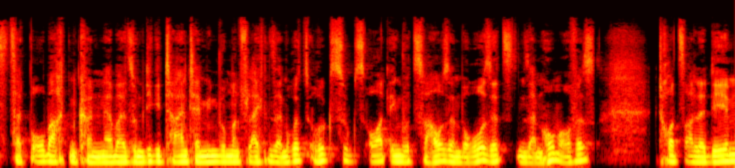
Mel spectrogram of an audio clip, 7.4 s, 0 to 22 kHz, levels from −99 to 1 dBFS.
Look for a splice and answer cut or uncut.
uncut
